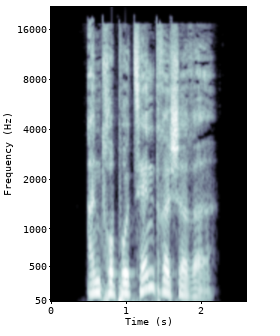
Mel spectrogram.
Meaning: inflection of anthropozentrisch: 1. strong/mixed nominative/accusative feminine singular comparative degree 2. strong nominative/accusative plural comparative degree
- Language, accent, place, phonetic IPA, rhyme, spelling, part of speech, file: German, Germany, Berlin, [antʁopoˈt͡sɛntʁɪʃəʁə], -ɛntʁɪʃəʁə, anthropozentrischere, adjective, De-anthropozentrischere.ogg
